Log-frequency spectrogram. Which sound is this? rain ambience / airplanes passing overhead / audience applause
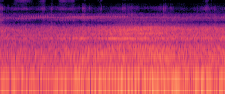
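airplanes passing overhead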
